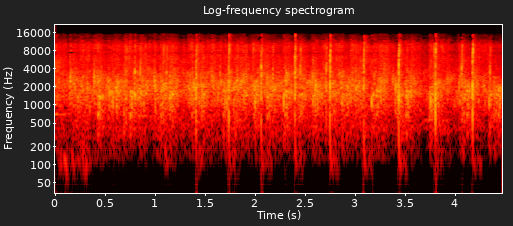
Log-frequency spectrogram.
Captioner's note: audience applauds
